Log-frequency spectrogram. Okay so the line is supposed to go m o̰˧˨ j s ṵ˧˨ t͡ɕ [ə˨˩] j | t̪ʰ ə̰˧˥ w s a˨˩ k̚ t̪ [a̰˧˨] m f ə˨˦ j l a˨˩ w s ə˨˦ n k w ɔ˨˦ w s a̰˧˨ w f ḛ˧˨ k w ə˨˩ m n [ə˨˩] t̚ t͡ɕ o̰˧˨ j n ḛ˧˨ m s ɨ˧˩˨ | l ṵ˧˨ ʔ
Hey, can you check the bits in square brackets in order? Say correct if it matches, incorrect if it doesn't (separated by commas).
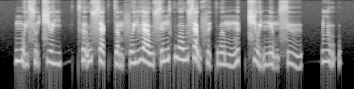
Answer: correct, correct, incorrect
